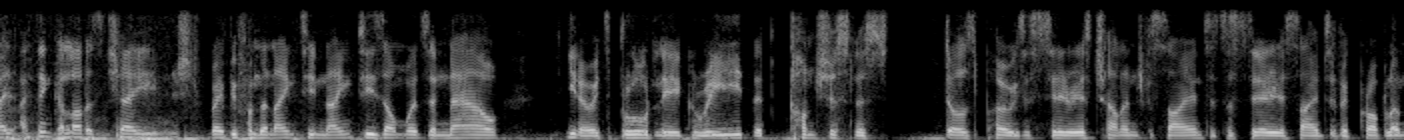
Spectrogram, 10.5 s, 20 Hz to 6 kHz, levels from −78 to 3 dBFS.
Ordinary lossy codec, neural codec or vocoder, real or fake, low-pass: AAC, 48 kbps; codec, 16 kHz, 4 kbps, FreqCodec, larger model; fake; 5.4 kHz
